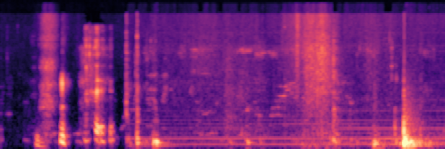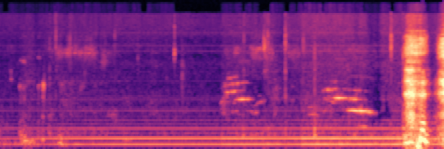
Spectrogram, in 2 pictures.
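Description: A cat lets out several sharp, angry meows and cries in short bursts near the microphone, over a steady electrical hum, with one loud yowl at the end.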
